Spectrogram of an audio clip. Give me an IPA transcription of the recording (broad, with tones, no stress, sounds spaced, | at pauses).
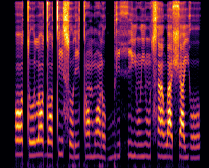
ɔ˦ t o˧ l ɔ˦ d ɔ˦˨ t i˧ s o˨ ɾ i˨ t ɔ̃˨˦ b ɔ̃˦˨ ɾ o˨ ɡ͡b i˨˦ h i˦˨ j ũ˨˦ j ũ˧ s ã˦ w a˦ ʃ a˦ j o˧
